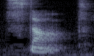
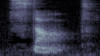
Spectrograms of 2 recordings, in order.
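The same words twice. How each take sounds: First: It is said in a British accent. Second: It is said in a British accent.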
